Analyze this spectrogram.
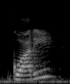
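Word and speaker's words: Guaty: It's G-U-A-T-Y. – Guati? – Yeah, is that... Yeah, yeah. I think it's Guati, yeah.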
